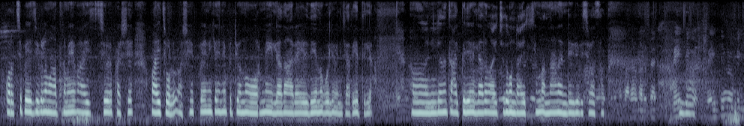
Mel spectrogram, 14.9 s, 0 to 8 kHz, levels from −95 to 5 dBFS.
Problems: background sounds at intervals, background conversations at intervals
